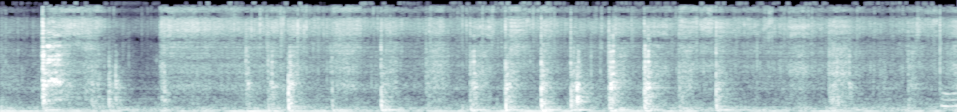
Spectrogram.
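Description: An eggless bread omelette fries crisp in a pan, with continuous soft sizzling and repeated scraping and pressing strokes from a spatula, close and moderately loud, without speech.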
